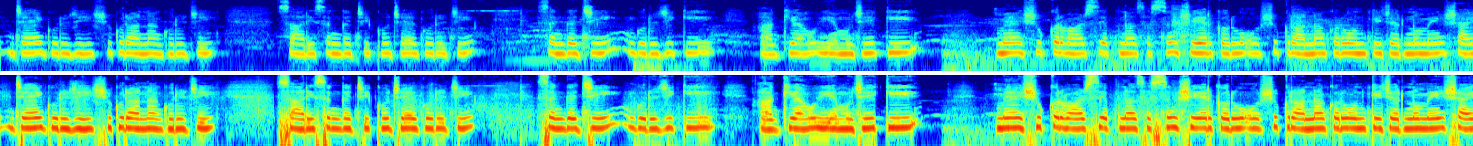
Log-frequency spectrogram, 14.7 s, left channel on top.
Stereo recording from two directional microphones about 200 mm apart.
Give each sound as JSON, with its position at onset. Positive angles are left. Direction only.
{"t": 0.1, "sound": "a woman's voice", "side_deg": -40}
